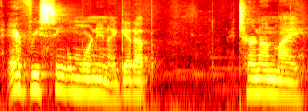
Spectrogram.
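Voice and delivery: normal talking voice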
